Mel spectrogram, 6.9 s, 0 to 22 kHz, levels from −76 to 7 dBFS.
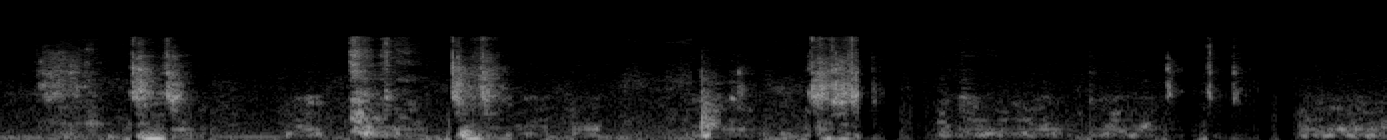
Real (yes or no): yes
